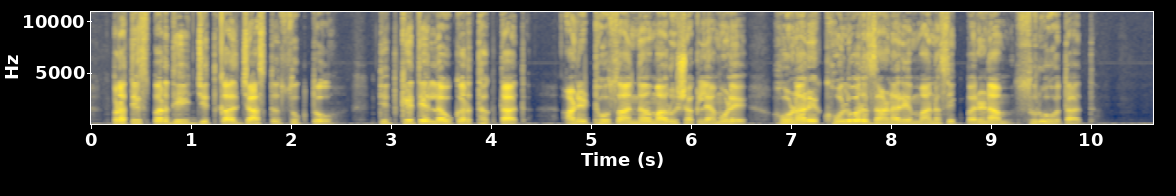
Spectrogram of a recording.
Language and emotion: Marathi, neutral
